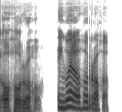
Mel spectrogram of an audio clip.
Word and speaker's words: rojo: tengo el ojo rojo Oh, you roll the R. when it's at the beginning.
